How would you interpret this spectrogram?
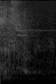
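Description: A short, breathy sneeze bursts out at the start and trails off quickly, fairly soft, with no talking around it.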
